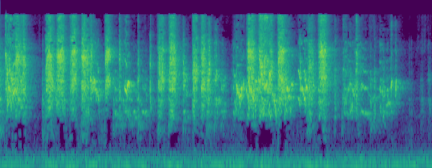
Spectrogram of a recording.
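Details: Budgerigars kept as pets chirping loudly and continuously, a fast run of bright, buzzy notes and squeaks that eases off at the end.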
